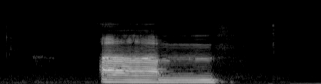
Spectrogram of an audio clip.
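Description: A man makes a long, drawn-out sound of hesitation over an online call.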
